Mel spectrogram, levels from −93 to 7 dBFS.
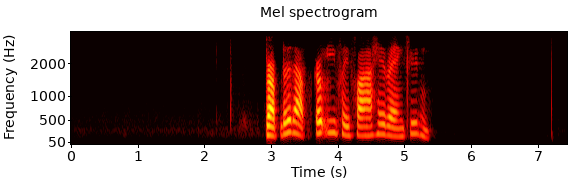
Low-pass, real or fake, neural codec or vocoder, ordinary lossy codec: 3.6 kHz; fake; codec, 24 kHz, 0.9 kbps, DualCodec; AAC, 24 kbps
